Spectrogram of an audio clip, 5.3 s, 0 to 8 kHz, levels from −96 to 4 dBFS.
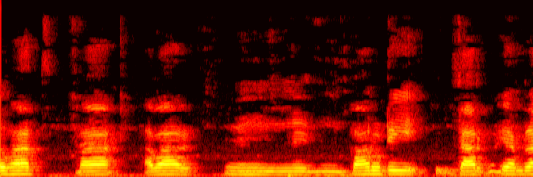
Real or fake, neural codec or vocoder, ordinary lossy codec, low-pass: real; none; AAC, 32 kbps; 7.2 kHz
